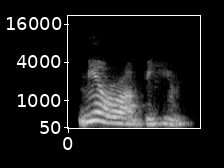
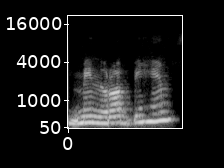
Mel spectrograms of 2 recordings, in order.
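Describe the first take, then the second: First: The n at the end of min is dropped. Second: The n at the end of min is pronounced. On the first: The speaker calls it right. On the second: The speaker calls it wrong.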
